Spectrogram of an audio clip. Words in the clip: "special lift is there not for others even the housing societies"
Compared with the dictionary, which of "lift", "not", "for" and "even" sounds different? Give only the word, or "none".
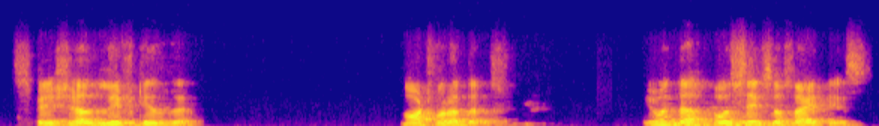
none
